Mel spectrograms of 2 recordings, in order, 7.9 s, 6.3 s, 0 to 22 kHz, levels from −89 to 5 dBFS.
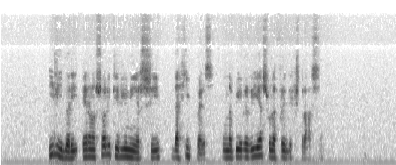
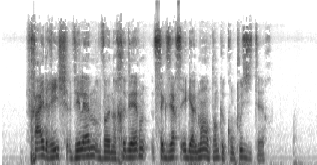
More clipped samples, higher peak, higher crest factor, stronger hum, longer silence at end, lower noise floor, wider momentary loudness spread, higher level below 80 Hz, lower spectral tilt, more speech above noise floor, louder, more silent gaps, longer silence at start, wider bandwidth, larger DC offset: neither; second, -4 dBFS vs 0 dBFS; about the same, 16 dB vs 16 dB; neither; first, 1.55 s vs 1.05 s; about the same, -56 dBFS vs -58 dBFS; about the same, 12 LU vs 14 LU; second, -54 dBFS vs -44 dBFS; first, -6.5 dB/octave vs -3.5 dB/octave; second, 38 dB vs 43 dB; second, -19 LUFS vs -14 LUFS; neither; first, 1 s vs 0.55 s; about the same, 16 kHz vs 16 kHz; neither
